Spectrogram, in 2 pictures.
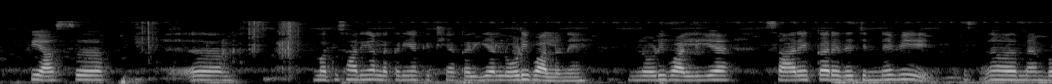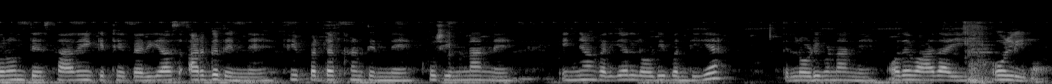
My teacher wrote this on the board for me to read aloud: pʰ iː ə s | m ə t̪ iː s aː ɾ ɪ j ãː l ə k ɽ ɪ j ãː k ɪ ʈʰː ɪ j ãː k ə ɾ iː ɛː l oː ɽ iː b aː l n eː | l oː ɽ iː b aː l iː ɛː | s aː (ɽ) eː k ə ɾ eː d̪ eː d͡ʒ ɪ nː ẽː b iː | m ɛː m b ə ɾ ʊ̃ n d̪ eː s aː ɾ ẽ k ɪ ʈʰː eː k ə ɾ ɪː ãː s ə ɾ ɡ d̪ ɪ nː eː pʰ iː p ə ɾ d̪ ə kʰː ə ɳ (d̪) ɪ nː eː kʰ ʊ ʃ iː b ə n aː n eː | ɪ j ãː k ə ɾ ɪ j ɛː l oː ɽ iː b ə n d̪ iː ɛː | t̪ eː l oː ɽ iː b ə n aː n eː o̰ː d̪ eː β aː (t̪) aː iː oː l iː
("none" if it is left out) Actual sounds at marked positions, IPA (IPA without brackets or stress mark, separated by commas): ɾ, d̪, d̪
